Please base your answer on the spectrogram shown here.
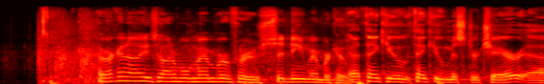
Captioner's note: applause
